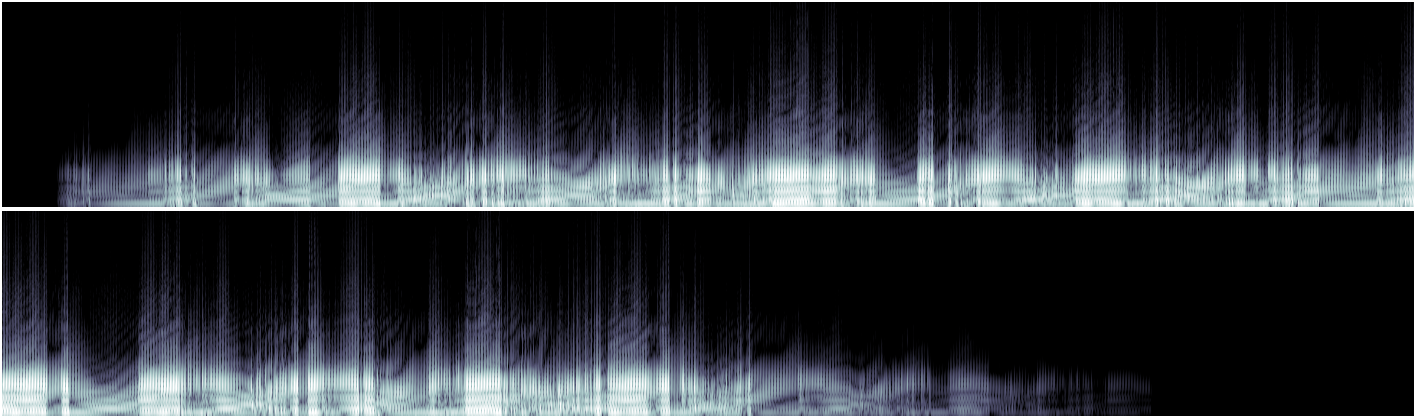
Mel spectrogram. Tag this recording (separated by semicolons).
ambient; Analog; drone; evolving; Mopho; soundscape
